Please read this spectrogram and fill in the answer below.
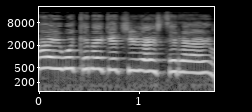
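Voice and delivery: put-on bright cheerful voice, very high. Retelling greeting customers at work while trying to seem happy: imitating her own cheerful work voice. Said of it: "that's literally what I sound like".

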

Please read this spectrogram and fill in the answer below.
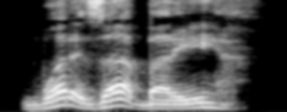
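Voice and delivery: goofy put-on announcer-style podcast host voice. Opening the podcast, the host greets the co-host in a podcast voice. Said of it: "It's our new podcast voice".

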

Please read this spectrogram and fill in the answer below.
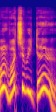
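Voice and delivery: high, mocking, helpless whine.

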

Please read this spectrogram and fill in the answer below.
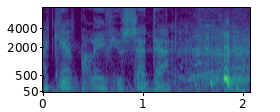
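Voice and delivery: soft, breathy, whispered undertone. Retelling what the wife said quietly beside the speaker: imitating someone muttering under breath. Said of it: "hear her say under her breath".

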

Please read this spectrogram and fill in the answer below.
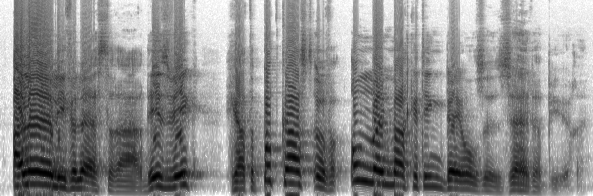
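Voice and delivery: poor, fake Flemish accent, high and loud. Podcast host greeting listeners, in a bad Flemish accent. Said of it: "sorry voor dat hele slechte Vlaamse accent".

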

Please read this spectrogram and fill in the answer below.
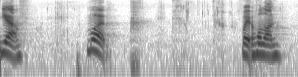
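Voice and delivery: chewing mid-sentence, mouth full. Chatting with another speaker while eating tortilla chips, talking while chewing. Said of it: "I'm eating if you heard that".

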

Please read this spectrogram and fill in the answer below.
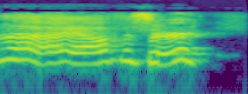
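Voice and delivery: put-on, jittery, nervous, very high voice. Retelling greeting a police officer while scared shitless, acting out being nervous. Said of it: "I'm just like all nervous".

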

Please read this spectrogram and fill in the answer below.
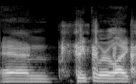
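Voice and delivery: ordinary talk, nothing marked

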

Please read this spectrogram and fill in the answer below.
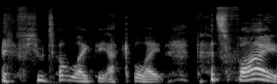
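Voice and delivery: put-on laughing delivery. Retelling a laughing line from a live stage: imitating Leslie Headland laughing while talking. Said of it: "I'll never forget the laugh that she did".

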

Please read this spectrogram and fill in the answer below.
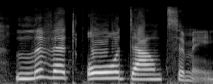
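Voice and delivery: slow careful linking of "leave it all".

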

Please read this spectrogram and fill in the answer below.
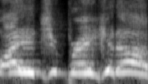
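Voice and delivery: very high, shrill screaming. Hockey player retelling how the guy he fought screamed at the referee. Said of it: "he's screaming at the ref".

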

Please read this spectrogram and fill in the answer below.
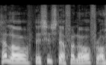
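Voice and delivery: put-on Indian accent at very high pitch. Imitating a coworker's voicemail greeting: imitating Stefano's Indian accent. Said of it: "he's got a freaking Indian accent when he talks".

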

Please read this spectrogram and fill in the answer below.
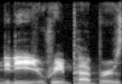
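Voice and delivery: put-on stern, strict, fast scolding tone. Retelling what you said to brooklyn when she wouldn't eat, retelling being strict. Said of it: "And I'm getting strict".

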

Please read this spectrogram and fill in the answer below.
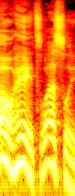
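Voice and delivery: mock thrilled, high, super-excited voice. Retelling a dream of meeting someone: imitating own super excited greeting. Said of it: "super excited".

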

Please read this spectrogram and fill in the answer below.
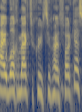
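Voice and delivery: very fast, rapid auctioneer-style speed-talk patter. Podcast host redoes the show's opening intro, fast auctioneer-style patter. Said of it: "I'm an auctioneer".

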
